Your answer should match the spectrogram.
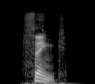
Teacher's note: Back of tongue to back roof. Nasal. Plus K. Think.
